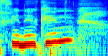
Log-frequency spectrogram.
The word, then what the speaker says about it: Finucane: Finucane. Hope I'm pronouncing your name right. You are indeed, yes.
